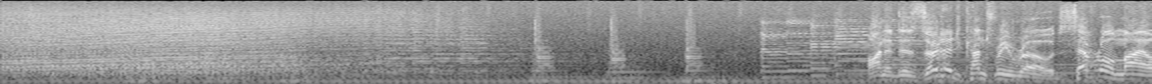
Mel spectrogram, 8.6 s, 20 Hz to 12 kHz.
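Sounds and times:
powerful car engine revving as the car speeds away: 0.0s - 5.7s
speech: 6.5s - 8.6s.

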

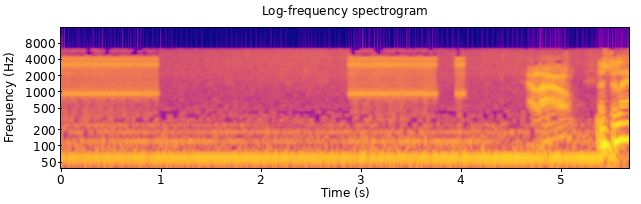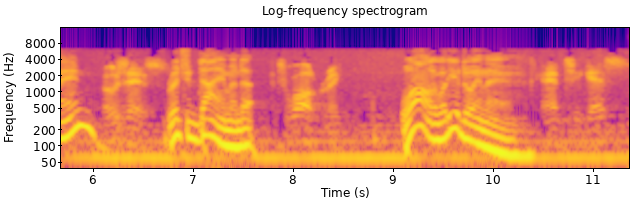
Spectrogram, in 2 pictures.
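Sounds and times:
telephone ringing through an earpiece on a call from a phone booth: 0.0s - 1.0s, 2.9s - 4.1s
speech: 5.4s - 11.3s.

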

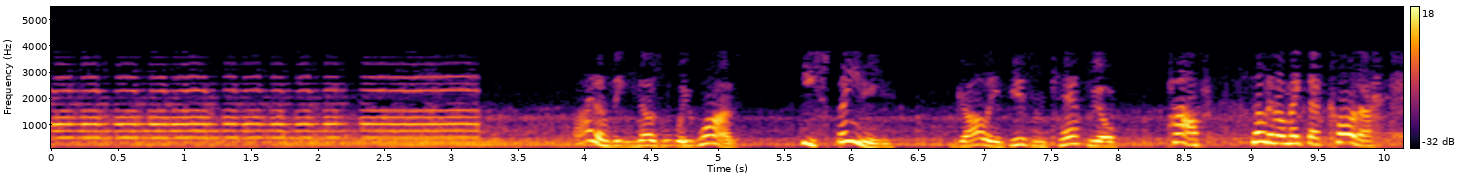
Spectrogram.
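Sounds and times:
multi-toned car horn honking to signal a wish to overtake: 0.0s - 3.3s
speech: 4.1s - 10.1s.

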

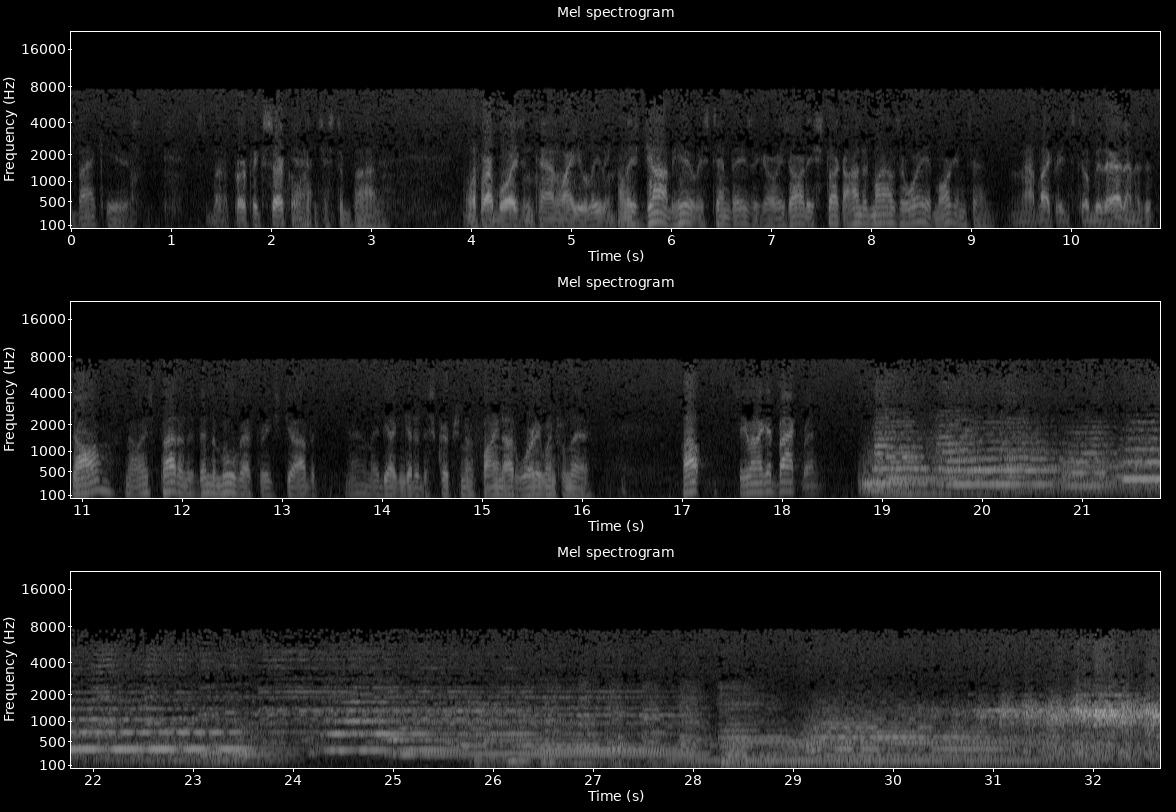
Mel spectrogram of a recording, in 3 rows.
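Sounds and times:
speech: 0.0s - 0.8s, 1.4s - 3.3s, 3.9s - 19.7s
locomotive whistle blowing in long chordal tones: 18.8s - 32.5s.

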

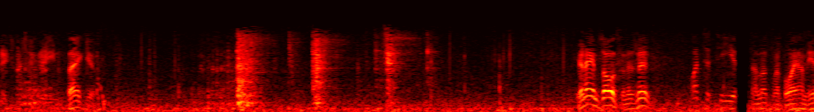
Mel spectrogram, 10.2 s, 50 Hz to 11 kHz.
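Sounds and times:
speech: 0.0s - 1.4s, 7.2s - 10.1s
heavy steel cell door clanking as it is unlocked and opened: 2.8s - 5.5s.

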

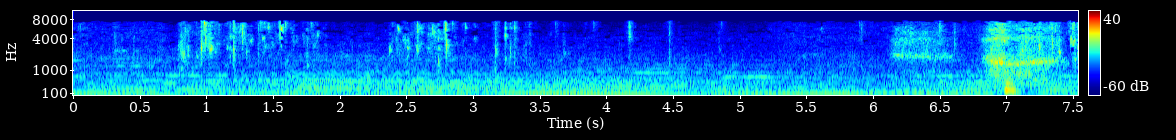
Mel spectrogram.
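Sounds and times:
water dripping and sloshing in a bathtub: 0.0s - 4.9s, 6.4s - 7.5s
water running into a bathtub: 0.7s - 3.5s, 6.9s - 7.5s
splash of someone stepping into a cold bath: 0.7s - 3.6s, 6.9s - 7.5s
person gasping: 6.2s - 7.5s.

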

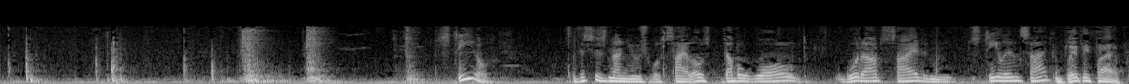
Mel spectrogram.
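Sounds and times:
steady low hum: 0.0s - 11.2s
door knocks and clunks: 0.2s - 3.4s
speech: 4.6s - 5.0s, 5.7s - 11.2s.

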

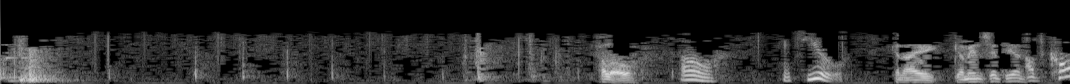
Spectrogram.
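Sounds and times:
footsteps crossing the room: 0.0s - 6.8s
door thudding heavily: 0.2s - 0.6s
speech: 6.0s - 10.7s.

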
